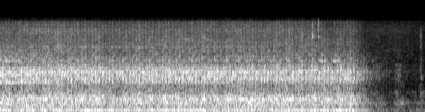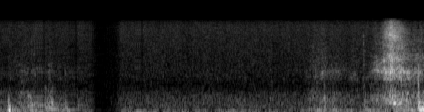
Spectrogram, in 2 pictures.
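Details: A vehicle engine idles loudly before cutting out, leaving faint outdoor background noise and no animal calls.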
